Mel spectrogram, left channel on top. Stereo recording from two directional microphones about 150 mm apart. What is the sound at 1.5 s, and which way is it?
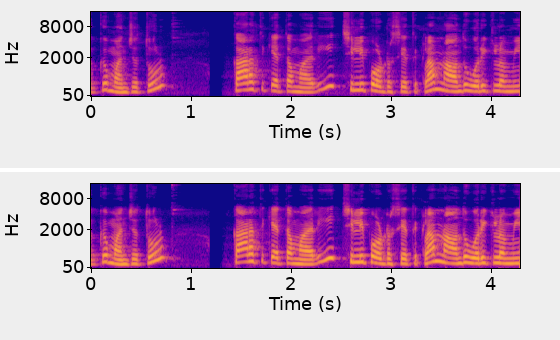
A woman's voice, 20° right (ahead or behind).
